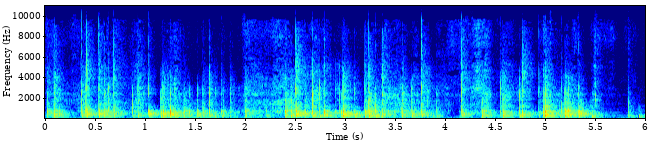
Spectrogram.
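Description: Long nails tap all over the surfaces of a small, hollow black cardboard iPhone box, shown edge-on and from the back. The result is a rapid, irregular run of short, dry hollow taps with a mid-range body around 290 Hz and very little ring.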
